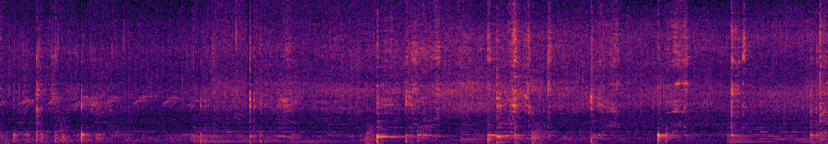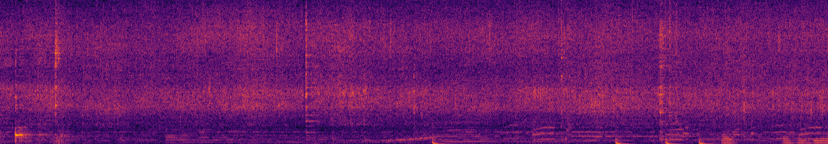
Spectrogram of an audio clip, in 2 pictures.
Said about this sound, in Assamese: কঁঠালখিনি এতিয়া ফ্ৰাই কৰি আছোঁ আমি।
